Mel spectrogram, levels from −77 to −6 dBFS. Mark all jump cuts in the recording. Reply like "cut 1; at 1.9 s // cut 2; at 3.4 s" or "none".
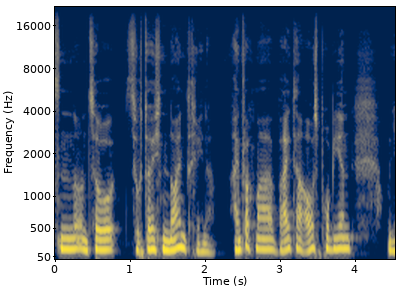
none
